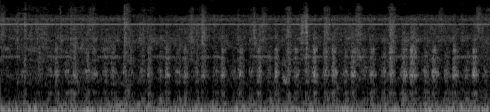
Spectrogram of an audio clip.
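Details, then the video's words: Newborn puppy nursing from its stray mother, rapid rhythmic smacking and sucking pulses in an even beat, with a heavy low background rumble underneath. "Watch This Hungry Puppy Suck Milk"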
